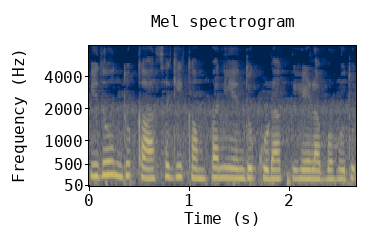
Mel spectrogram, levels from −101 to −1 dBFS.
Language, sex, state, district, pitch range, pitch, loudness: Kannada, female, Karnataka, Mysore, 190-230 Hz, 205 Hz, -28 LUFS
